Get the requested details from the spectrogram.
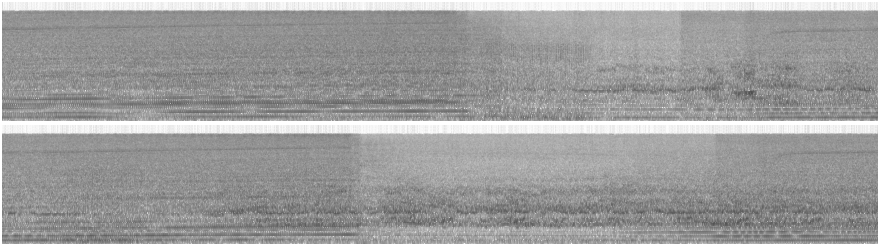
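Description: A racing car engine roars, its pitch rising and falling with gear shifts.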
